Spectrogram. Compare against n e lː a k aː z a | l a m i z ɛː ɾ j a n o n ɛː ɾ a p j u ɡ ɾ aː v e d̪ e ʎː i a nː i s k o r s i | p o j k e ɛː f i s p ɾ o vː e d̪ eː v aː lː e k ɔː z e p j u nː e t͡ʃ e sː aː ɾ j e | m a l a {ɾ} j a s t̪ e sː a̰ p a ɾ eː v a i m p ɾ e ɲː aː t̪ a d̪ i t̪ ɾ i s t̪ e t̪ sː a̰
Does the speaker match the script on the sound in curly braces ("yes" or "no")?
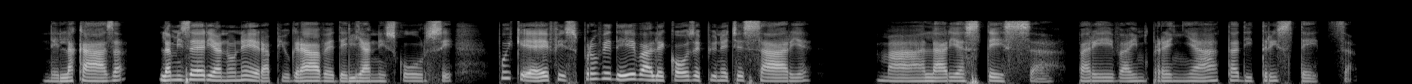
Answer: yes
